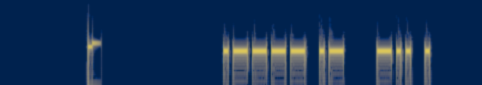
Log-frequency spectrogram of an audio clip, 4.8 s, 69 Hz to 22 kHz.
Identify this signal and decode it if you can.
Morse code, heard as a keyed tone, about 25 wpm, 700 Hz. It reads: 1A DE
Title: Field Day Exchanges Encore - 25wpm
